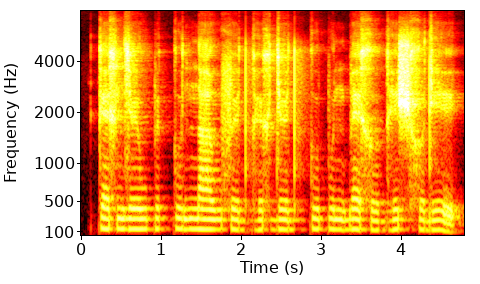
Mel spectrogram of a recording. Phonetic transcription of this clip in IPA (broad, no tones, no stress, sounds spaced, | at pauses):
k ɛ x n z ø w p ʏ kː u d n a w f ø d ɡʱ ø x d ø d kː u p u n b ɛ x ʊ ɡʱ ɪ ʃ x ʊ d ɪ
